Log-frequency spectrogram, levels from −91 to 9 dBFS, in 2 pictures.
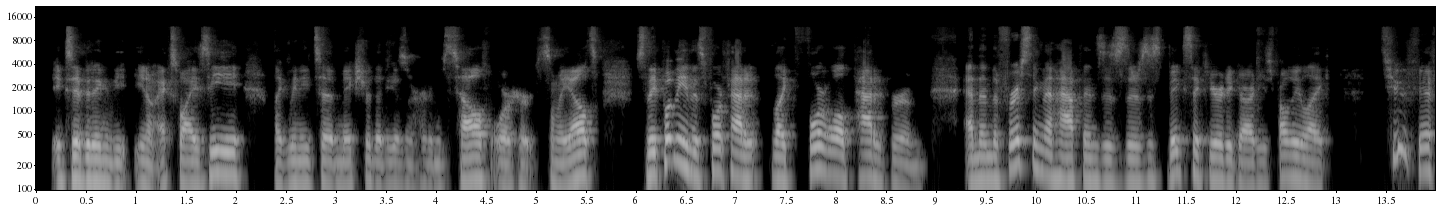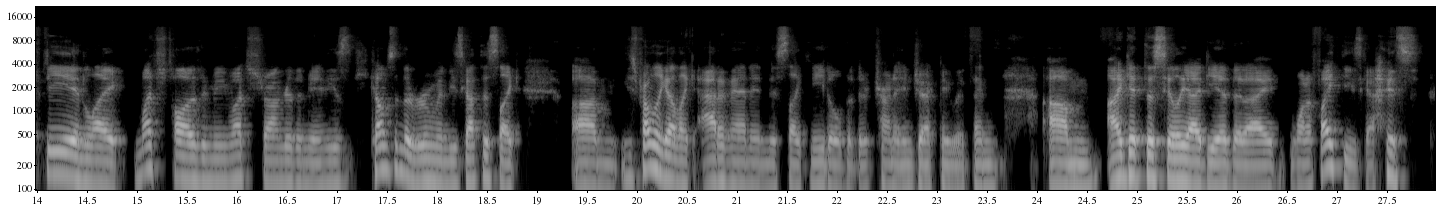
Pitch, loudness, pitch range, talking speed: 120 Hz, -31 LUFS, 110-140 Hz, 220 wpm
